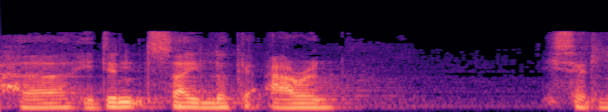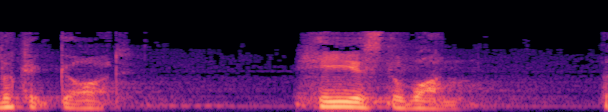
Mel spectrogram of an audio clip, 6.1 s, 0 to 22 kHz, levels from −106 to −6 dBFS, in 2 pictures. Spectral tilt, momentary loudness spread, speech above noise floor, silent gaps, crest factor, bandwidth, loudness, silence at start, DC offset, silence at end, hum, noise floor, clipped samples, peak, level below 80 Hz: -6 dB/octave; 15 LU; 36 dB; none; 18 dB; 8 kHz; -29 LUFS; 0 s; under 0.1%; 0 s; none; -64 dBFS; under 0.1%; -12 dBFS; -66 dBFS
